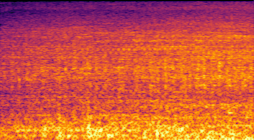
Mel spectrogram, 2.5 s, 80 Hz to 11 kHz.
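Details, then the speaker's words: 1999 Formula 280 Sun Sport, freshly swapped MerCruiser 4.3L Vortec V6, during tuning: idles low at about 500–550 RPM (target 650) with a lazy, slightly uneven rumble; ignition timing set slightly advanced of the 10° BTDC spec, audible in idle. "All right, RPM is like a little low. 500 550. We probably want to increase RPM a little bit."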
